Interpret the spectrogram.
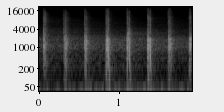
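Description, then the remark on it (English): Eight crisp hand claps, made by a person clapping in front of a microphone, land in a steady, evenly spaced rhythm, about four per second. They are bright, each trailing a short tail of added artificial reverb, with no voices. “These are claps. That's just me clapping a bunch in front of a microphone.”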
